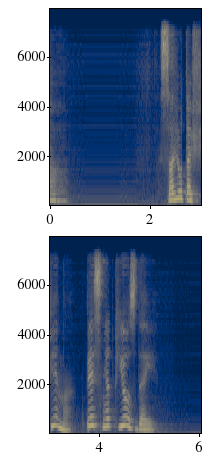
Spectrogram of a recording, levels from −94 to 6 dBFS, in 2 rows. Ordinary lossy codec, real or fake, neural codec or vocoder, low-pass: none; fake; codec, 16 kHz, about 1 kbps, DyCAST, with the encoder's durations; 7.2 kHz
